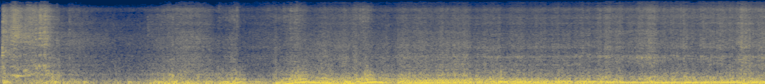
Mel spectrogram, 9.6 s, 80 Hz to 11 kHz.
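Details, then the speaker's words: 1965 Ford Mustang 289 V8, 4-speed, performance cam, new 2bbl carb; owner suspects vacuum/air leaks and an oversized cam: deep, uneven, lopey surging rumble held above idle, would stall if let down; rough running, will not idle. "here it's a pretty good sized cam in there of course it's doing whatever it's doing running out of gas but we'll see"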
